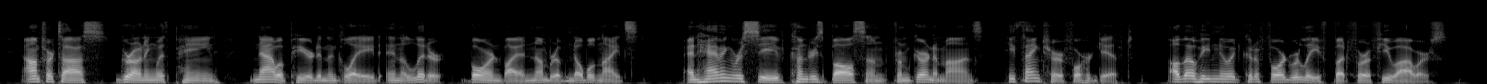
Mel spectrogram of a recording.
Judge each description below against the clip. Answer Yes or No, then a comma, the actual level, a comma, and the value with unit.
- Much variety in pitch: No, average, 5.0 semitones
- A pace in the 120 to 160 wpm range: No, average, 175 wpm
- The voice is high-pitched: No, low, 100 Hz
